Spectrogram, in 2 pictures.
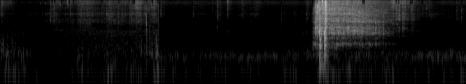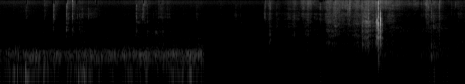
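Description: A spacer washer being cut out, close scraping and cutting strokes with one sharp louder snap midway, then quiet and a brief final burst of cutting.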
